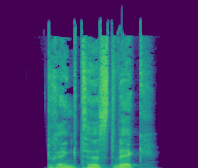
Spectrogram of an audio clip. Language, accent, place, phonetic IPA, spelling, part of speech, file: German, Germany, Berlin, [ˌdʁɛŋtəst ˈvɛk], drängtest weg, verb, De-drängtest weg.ogg
- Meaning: inflection of wegdrängen: 1. second-person singular preterite 2. second-person singular subjunctive II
